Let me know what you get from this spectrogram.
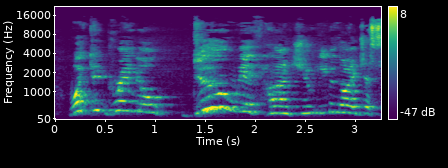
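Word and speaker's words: Hondscioh: It's Hondshu.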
